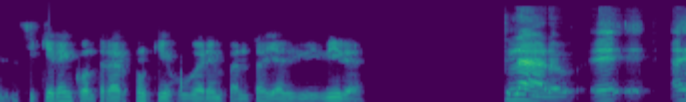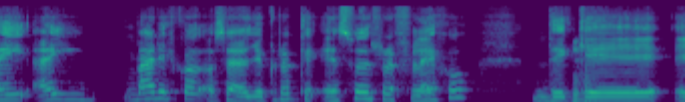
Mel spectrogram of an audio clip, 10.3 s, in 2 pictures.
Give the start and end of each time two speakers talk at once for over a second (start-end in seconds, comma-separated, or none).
none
